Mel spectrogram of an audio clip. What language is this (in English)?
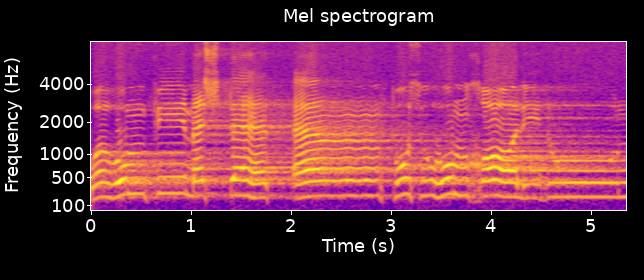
Arabic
